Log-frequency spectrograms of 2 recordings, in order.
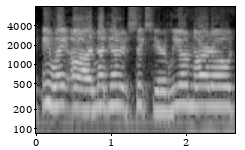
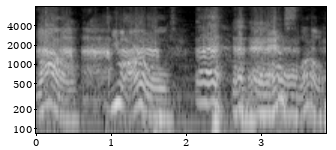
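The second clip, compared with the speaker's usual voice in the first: laughing tease; much slower than usual. Real, not acted. Teasing father while laughing.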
